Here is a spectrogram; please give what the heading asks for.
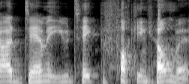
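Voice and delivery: shouting. Insisting the other take the helmet after refusals back and forth: yelling. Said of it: "sorry I yelled".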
